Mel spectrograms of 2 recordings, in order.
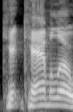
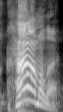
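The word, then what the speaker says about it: Kamala: If they weren't, they'd come on and they'd pronounce Kamla Harris's name wrong. Call her uh uh Camela or whatever, Camela. And then they'd all freak out, "That's racist. That's racist. Her name is Kamla.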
